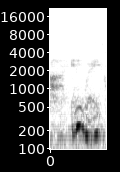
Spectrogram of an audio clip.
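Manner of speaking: soft, unvoiced whisper.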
